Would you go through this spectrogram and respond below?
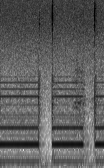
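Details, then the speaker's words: Sony XPLOD car audio amplifier bought as faulty, test tone with one speaker disconnected: remaining speaker gives clear, stable beeping in even pulses, no buzz or dropout; this channel works normally. "You can hear that one working."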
